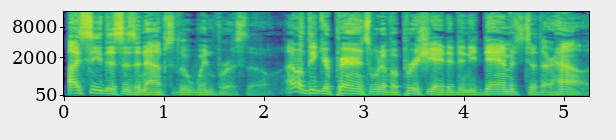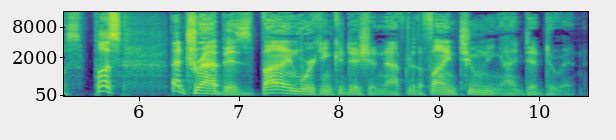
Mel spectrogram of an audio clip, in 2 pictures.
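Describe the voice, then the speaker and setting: A man's voice: deep voice, big pitch swings, fairly quick, no room sound, studio quality. A man playing a bookish, self-assured ghost-tech expert with precise phrasing in an audio drama. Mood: dryly confident.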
